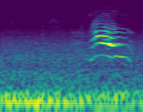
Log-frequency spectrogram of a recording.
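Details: Stray kitten crying: a single high, arched meow, slightly bent downward at the end, over a soft low background hum.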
